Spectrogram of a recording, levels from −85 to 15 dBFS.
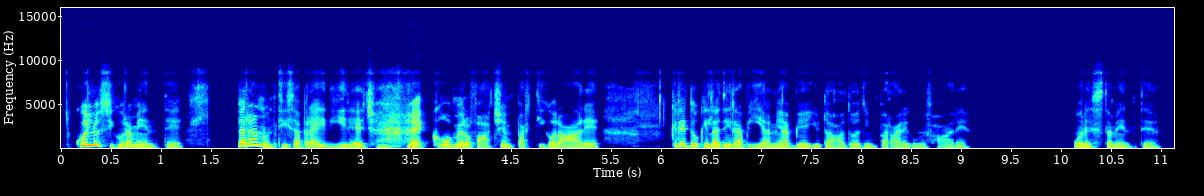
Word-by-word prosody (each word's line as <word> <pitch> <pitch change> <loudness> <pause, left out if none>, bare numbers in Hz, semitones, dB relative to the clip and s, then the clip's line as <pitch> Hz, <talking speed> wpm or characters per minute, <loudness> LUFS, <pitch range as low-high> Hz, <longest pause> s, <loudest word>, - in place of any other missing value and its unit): Quello 350 +4 +8
sicuramente, 205 - -2 0.5
però 300 +5 +5
non 250 - +2
ti 210 - -5
saprei 215 0 0
dire 190 -1 0
cioè 200 +2 +1
come 215 -1 +1
lo 200 - +3
faccio 200 0 -4
in 195 - -3
particolare. 180 -2 -2 0.7
Credo 270 -2 +3
che 225 - +1
la 215 0 +6
terapia 205 -3 0
mi 180 0 -2
abbia 175 +1 -2
aiutato 175 -1 -4
ad 170 0 -4
imparare 165 0 -6
come 165 0 -9
fare 165 +1 -11 1.1
onestamente. 175 -3 -3
190 Hz, 135 wpm, -25 LUFS, 175-210 Hz, 1.1 s, Quello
